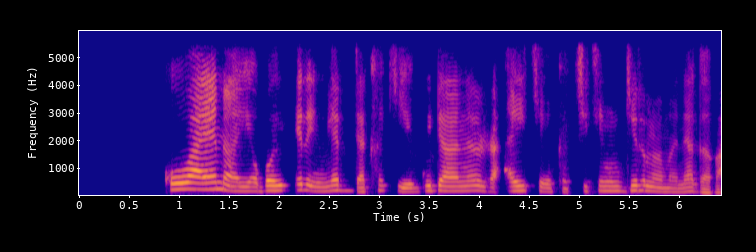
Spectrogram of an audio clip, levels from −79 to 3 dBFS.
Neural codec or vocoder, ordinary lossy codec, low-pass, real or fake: codec, 16 kHz, 1 kbps, X-Codec, HuBERT features, trained on general audio; none; 5.4 kHz; fake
